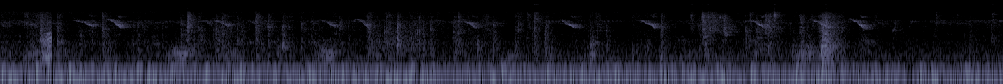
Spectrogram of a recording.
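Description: A small bird chirping over and over in short downward-sliding chirps, about one or two a second, with a few knocks and clatters from things being handled, the loudest about eight seconds in.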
